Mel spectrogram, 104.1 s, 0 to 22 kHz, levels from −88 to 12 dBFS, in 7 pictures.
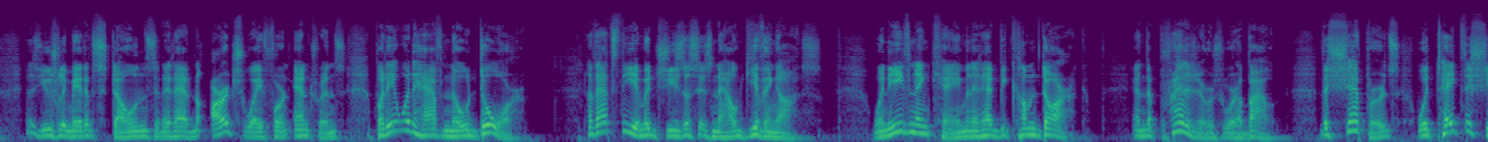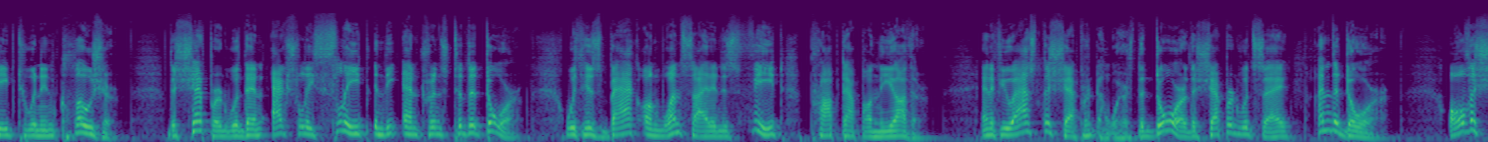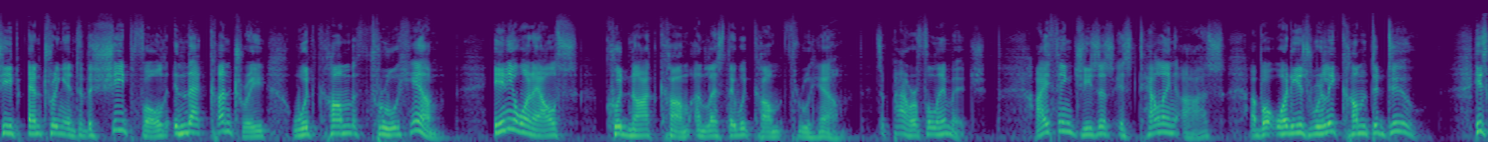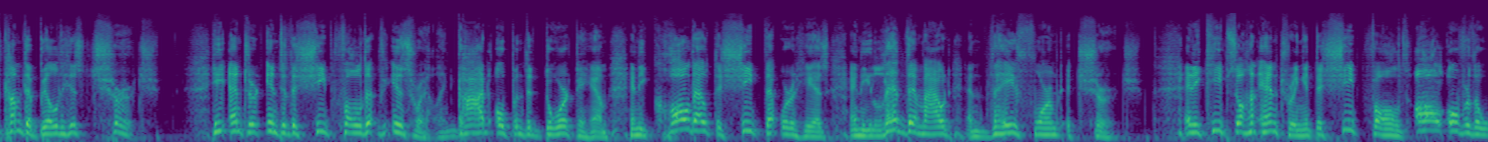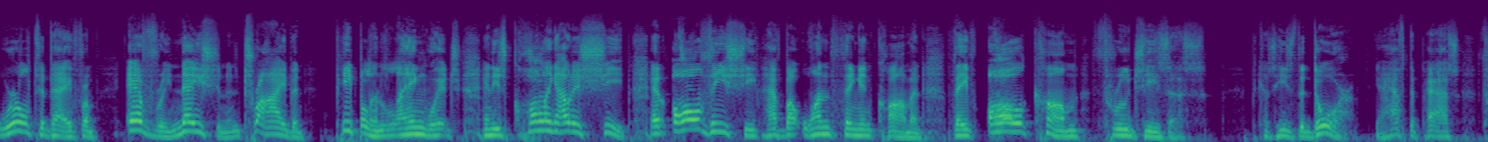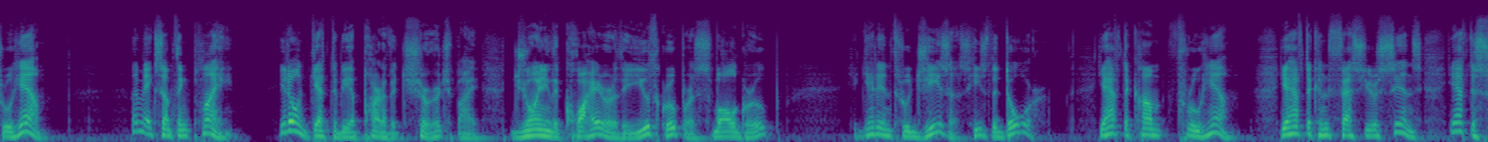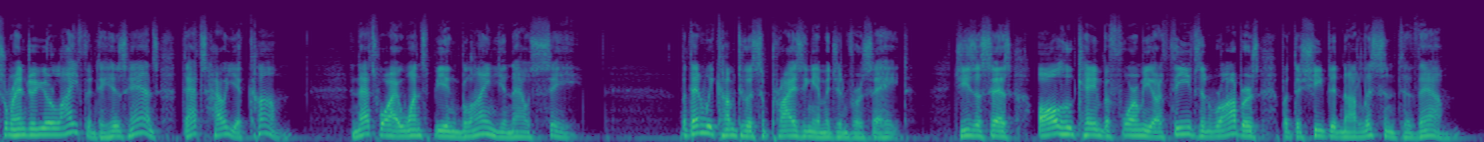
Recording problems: none

